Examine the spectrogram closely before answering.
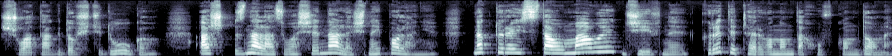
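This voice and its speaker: Very slow and calm, a woman speaks in a soothing tone with lively intonation on a very clean recording with a silent background. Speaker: audiobook narrator. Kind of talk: bedtime story narration, fairy tale read aloud. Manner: calm, soothing, storytelling pace.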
